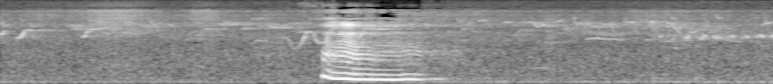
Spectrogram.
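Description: Faint bird chirps in the background, broken about two and a half seconds in by a single drawn-out spoken word that falls in pitch and then holds.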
